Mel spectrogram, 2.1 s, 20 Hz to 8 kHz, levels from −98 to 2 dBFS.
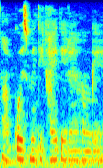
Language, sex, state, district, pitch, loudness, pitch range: Hindi, female, Uttar Pradesh, Muzaffarnagar, 170 Hz, -19 LUFS, 165-180 Hz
